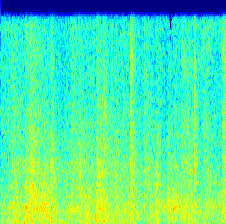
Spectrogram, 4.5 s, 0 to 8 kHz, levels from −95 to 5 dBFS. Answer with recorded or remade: recorded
